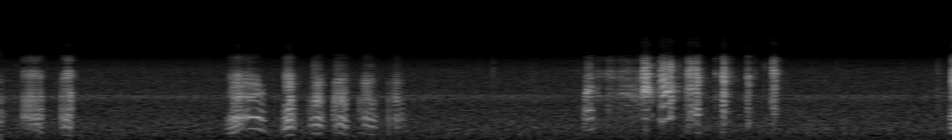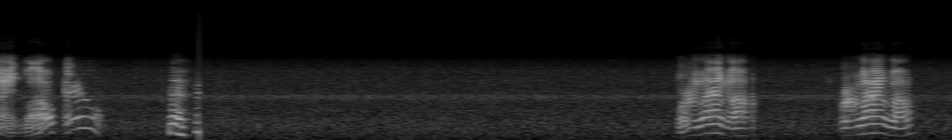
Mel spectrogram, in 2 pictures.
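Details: Female pet African grey parrot, one and a half years old, talking and mimicking words: several bursts of harmonic, speech-like chatter in short phrases separated by pauses of a second or more, over a faint steady hum.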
